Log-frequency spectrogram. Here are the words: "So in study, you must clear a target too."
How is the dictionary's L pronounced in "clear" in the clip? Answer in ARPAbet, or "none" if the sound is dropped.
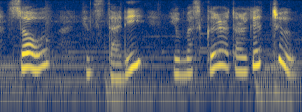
none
